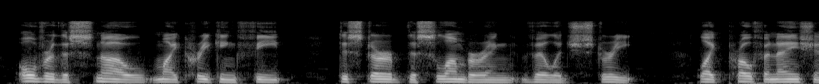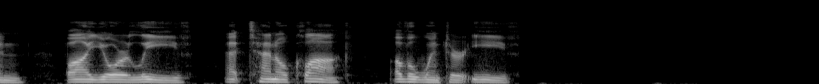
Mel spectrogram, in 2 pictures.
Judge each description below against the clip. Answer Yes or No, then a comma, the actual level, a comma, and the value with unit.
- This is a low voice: Yes, low, 110 Hz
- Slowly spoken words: Yes, slow, 85 wpm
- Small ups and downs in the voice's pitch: Yes, narrow, 2.3 semitones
